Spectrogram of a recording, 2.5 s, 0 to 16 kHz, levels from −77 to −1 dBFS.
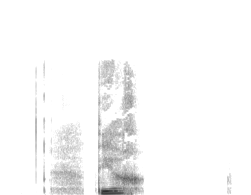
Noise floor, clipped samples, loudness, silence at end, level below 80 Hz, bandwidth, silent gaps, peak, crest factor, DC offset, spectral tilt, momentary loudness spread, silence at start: under -90 dBFS; under 0.1%; -26 LUFS; 1.1 s; -72 dBFS; 11.5 kHz; 0.85-0.95 s; -10 dBFS; 20 dB; under 0.1%; -6.5 dB/octave; 24 LU; 0.65 s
